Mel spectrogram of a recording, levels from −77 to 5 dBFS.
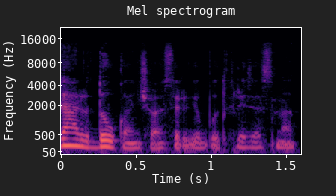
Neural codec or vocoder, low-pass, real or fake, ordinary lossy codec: none; 14.4 kHz; real; AAC, 64 kbps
